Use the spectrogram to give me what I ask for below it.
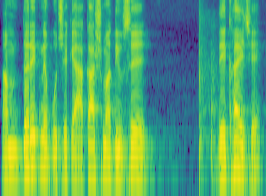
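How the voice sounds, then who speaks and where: A man's voice: mid-range voice, unhurried, mellow, slight background noise. A man hosting a poetry gathering, chatting and telling an anecdote to fill time between performers. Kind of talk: stage compering.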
